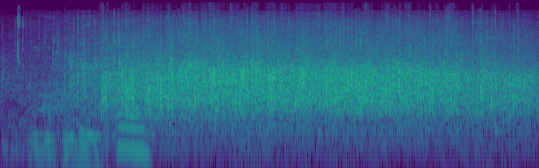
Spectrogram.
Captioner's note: audience applauding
